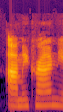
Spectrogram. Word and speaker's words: Omicron: Omicron, yeah. – I keep seeing. – There's no N in the Omni. It's just Omni.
